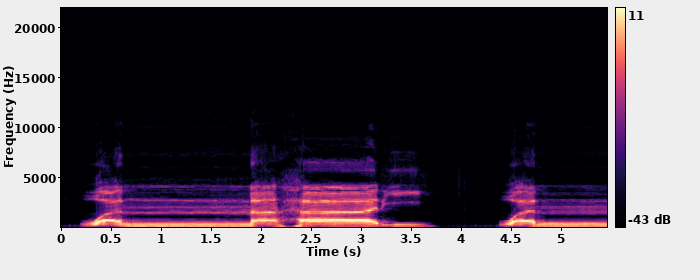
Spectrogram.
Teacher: the Noon Shadda has to make the full nasal sound in the nose.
